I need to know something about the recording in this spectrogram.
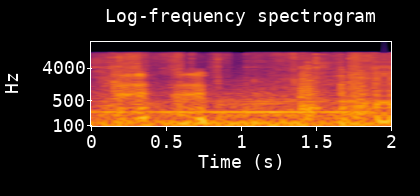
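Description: Sheets of paper being fumbled and rustled close to a microphone, in several short noisy bursts over a steady low hum.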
